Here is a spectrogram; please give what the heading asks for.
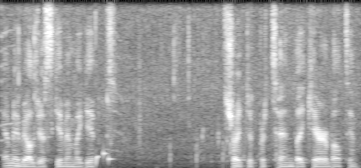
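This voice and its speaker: A man's voice: low-pitched, level tone, normal speed, background noise. A young man, chatting casually as he plays a video game with friends. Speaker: video game player in a co-op stream. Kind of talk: casual gaming chat. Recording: clear game music behind. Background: game music.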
